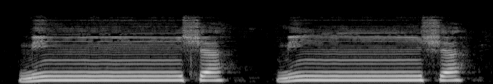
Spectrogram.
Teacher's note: menyamarkan bunyi nun mati ya menyamarkan bunyi nun mati dan menuju huruf setelah nun mati tersebut dan disertai dengan dengung atau ditahan selama dua harokat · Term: ikhfa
